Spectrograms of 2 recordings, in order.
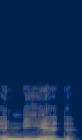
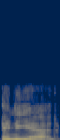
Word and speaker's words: Ennead: The 9 gods, this is the Aeneid of the Egyptians, a Greek word used to describe them, or the Ennead, pronounced differently.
